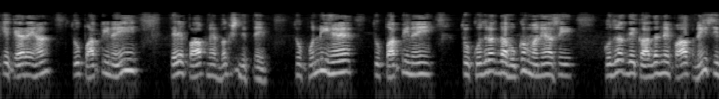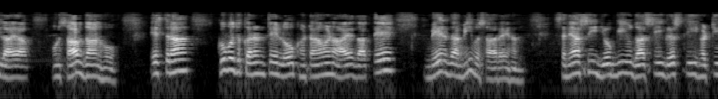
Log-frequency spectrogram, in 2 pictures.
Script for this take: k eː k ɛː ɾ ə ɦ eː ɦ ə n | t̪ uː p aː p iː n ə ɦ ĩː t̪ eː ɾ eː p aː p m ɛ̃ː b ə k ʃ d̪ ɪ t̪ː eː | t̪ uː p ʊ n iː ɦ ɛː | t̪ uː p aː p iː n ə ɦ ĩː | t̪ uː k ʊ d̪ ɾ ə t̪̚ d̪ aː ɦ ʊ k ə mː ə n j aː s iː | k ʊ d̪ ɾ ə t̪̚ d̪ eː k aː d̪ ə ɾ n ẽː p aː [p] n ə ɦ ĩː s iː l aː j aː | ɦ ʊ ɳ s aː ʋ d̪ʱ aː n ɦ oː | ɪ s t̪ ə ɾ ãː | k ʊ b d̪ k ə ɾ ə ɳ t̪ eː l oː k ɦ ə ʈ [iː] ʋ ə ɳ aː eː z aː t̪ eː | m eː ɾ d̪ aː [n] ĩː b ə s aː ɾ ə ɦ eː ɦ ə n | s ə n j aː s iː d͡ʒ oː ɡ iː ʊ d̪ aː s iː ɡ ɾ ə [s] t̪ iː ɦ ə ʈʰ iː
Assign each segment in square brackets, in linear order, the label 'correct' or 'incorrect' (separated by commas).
correct, incorrect, incorrect, correct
